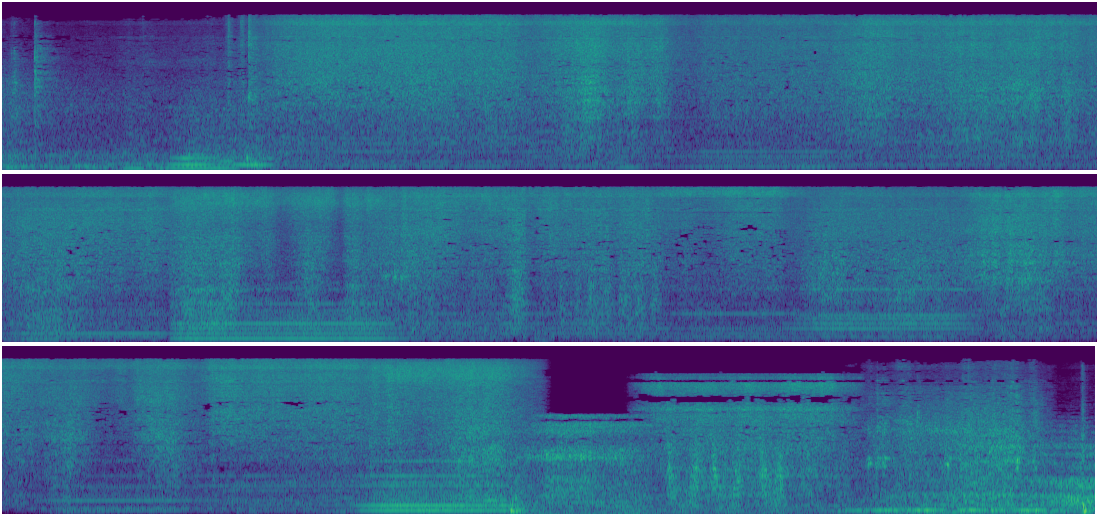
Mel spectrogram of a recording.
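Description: Hand-held gas torch blasting over a cow's head to singe off the hair, a loud steady rushing hiss with a low hum that swells and fades. The hiss cuts off about three seconds before the end.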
